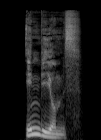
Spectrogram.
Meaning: genitive singular of Indium
- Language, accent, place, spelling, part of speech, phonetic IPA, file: German, Germany, Berlin, Indiums, noun, [ˈɪndi̯ʊms], De-Indiums.ogg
